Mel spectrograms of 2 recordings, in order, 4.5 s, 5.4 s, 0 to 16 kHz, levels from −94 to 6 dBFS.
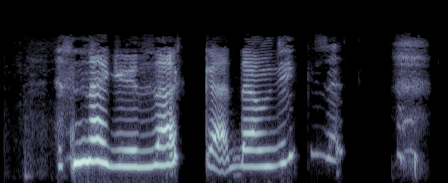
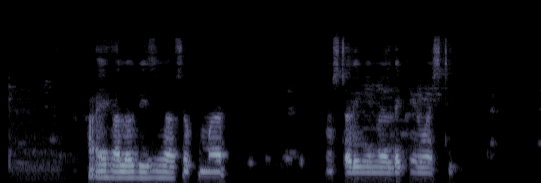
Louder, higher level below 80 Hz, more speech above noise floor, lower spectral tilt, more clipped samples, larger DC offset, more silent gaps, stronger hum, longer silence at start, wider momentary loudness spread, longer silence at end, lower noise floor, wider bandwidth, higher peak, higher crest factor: first, -17 LUFS vs -40 LUFS; first, -74 dBFS vs -84 dBFS; about the same, 39 dB vs 40 dB; second, -3 dB/octave vs -6.5 dB/octave; neither; neither; first, 1.96-2.05 s, 3.01-3.07 s, 3.49-3.91 s vs none; neither; second, 0.55 s vs 0.9 s; first, 25 LU vs 15 LU; second, 0.3 s vs 0.9 s; second, -56 dBFS vs -80 dBFS; about the same, 7.4 kHz vs 7.6 kHz; first, -2 dBFS vs -24 dBFS; about the same, 18 dB vs 18 dB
